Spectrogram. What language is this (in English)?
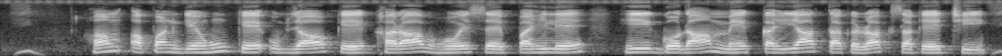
Maithili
